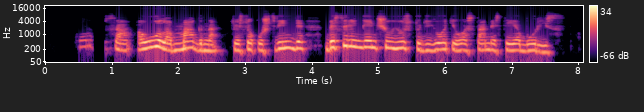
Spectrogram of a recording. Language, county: Lithuanian, Alytus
